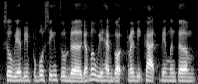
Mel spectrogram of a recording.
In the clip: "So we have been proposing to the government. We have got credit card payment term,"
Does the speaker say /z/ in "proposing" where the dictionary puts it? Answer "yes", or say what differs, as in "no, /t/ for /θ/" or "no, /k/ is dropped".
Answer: no, /s/ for /z/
